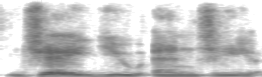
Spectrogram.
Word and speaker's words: Jung: It's spelled with a J, which is different, J-U-N-G, Jung.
